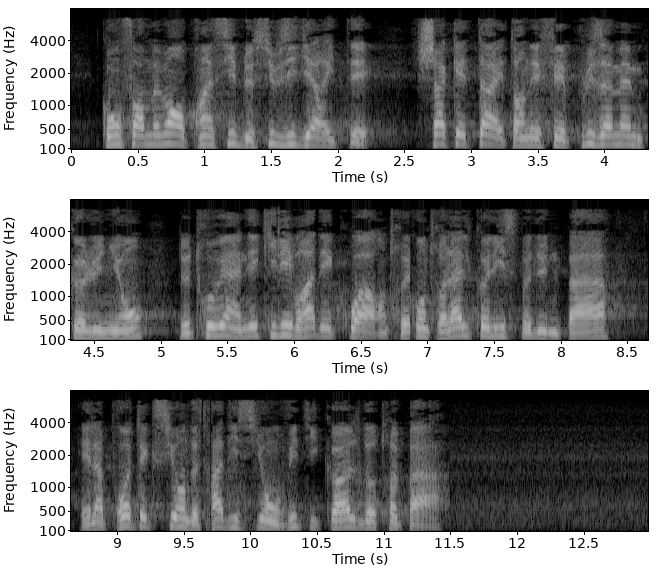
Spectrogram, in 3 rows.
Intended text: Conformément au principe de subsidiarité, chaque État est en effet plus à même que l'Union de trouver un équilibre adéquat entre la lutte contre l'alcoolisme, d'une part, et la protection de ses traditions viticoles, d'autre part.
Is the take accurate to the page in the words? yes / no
no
